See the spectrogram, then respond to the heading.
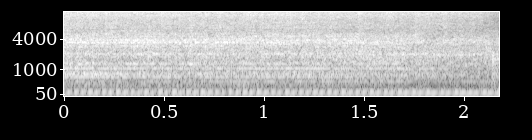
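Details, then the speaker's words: VW Jetta Mk3 (A3) at idle after installing the fan belt so both fans work: a steady low hum with an even whoosh as both cooling fans spin and wind down, not noisy. "miren ya están girando los dos ventiladores todo jala súper bien se escuchan bien No se oye ruidoso"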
